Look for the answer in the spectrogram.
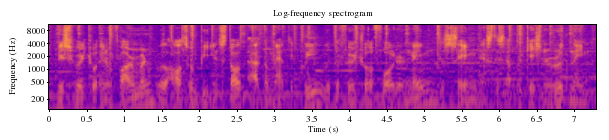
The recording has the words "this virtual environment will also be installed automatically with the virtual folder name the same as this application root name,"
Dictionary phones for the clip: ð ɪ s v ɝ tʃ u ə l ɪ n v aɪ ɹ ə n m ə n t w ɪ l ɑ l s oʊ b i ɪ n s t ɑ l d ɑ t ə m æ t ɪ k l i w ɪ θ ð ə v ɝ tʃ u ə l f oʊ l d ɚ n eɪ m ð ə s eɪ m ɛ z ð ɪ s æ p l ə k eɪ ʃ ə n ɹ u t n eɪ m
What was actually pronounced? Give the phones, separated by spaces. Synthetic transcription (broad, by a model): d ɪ s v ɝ tʃ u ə l ɪ n v aɪ ɹ ə n m ə n t w ɪ l ɑ l s oʊ b i ɪ n s t ɑ l d ɑ t ə m æ t ɪ k l i w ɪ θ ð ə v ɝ tʃ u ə l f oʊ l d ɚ n eɪ m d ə s eɪ m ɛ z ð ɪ s æ p l ə k eɪ ʃ ə n ɹ u t n eɪ m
